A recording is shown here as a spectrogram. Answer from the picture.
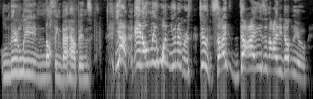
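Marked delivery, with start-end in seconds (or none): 2.3-6.1 exasperated shout. Real, not acted. Artist protesting to viewers about doomed characters, exasperated shout.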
